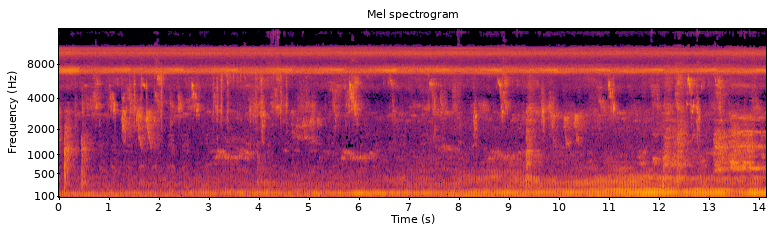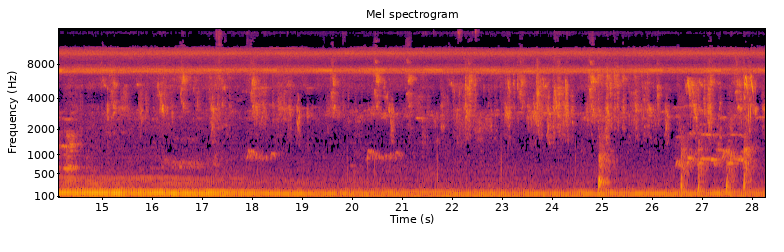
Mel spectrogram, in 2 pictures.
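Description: Small birds chirping and tweeting with many short calls, and a rooster crowing once about halfway through.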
